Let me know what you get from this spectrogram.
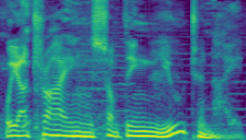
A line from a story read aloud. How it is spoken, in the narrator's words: purred in my ear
